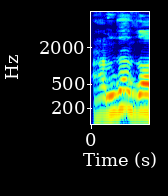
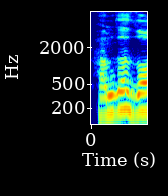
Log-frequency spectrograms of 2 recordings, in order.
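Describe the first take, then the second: No difference in how they are said.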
